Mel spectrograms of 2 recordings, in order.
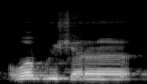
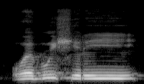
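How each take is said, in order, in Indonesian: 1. Vokal akhir berada di antara 'a' dan 'e'. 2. Vokal akhir condong sepenuhnya ke 'e'. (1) "Itu taklil" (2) "Satu kita panggil imalah"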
